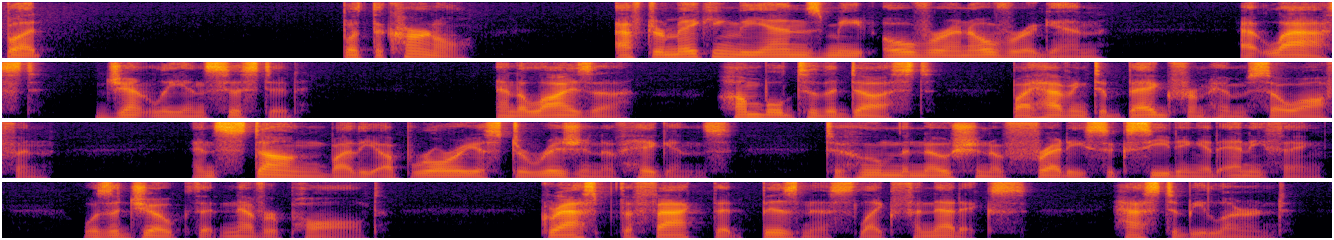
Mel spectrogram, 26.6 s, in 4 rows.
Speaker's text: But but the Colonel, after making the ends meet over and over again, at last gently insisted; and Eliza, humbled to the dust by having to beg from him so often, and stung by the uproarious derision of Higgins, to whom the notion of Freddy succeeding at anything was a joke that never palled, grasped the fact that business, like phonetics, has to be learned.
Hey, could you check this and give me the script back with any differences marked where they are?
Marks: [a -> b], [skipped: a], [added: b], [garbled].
But but the Colonel, after making the ends meet over and over again, at last gently insisted; and Eliza, humbled to the dust by having to beg from him so often, and stung by the uproarious derision of Higgins, to whom the notion of Freddy succeeding at anything was a joke that never palled, grasped the fact that business, like phonetics, has to be learned.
